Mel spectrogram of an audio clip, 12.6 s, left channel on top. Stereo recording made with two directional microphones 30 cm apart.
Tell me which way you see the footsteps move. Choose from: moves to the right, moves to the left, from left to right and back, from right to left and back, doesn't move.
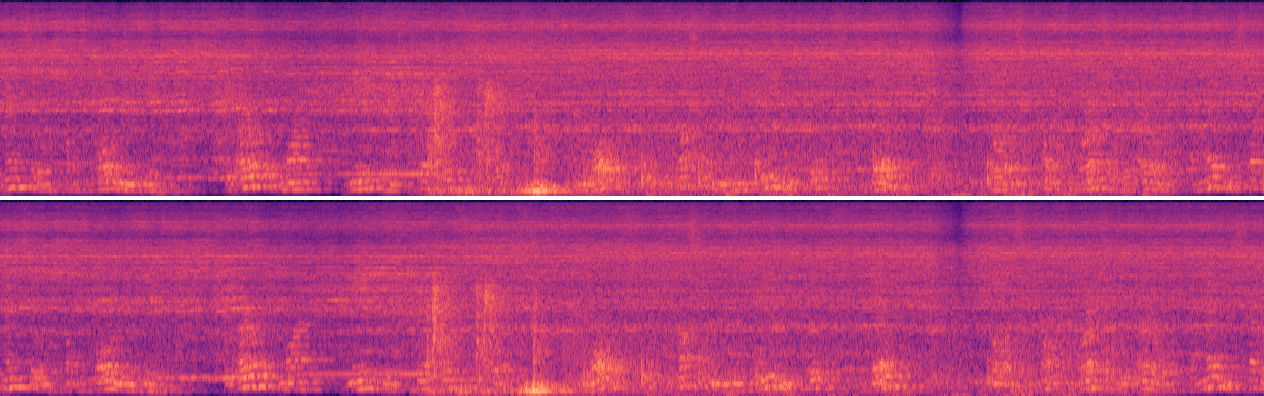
from right to left and back.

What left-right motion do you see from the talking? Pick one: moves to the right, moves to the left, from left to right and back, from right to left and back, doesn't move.
doesn't move.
